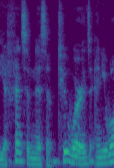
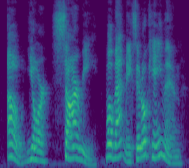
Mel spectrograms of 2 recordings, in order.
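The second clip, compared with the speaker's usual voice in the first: curt, snippy, very loud and high-pitched; 8 semitones higher, 8 dB louder than usual. Answering an apology at the Gates of Judgment: snippy. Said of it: "There's no need to get snippy with me".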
